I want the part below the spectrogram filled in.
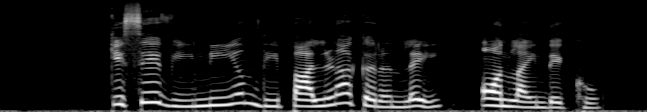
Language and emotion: Punjabi, neutral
